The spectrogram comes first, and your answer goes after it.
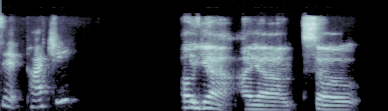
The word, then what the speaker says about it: pace: heard you pronounce it pochi oh yeah i um so when i when i came on board uh they mentioned that apache because that's how it's pronounced in italian and it actually that's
